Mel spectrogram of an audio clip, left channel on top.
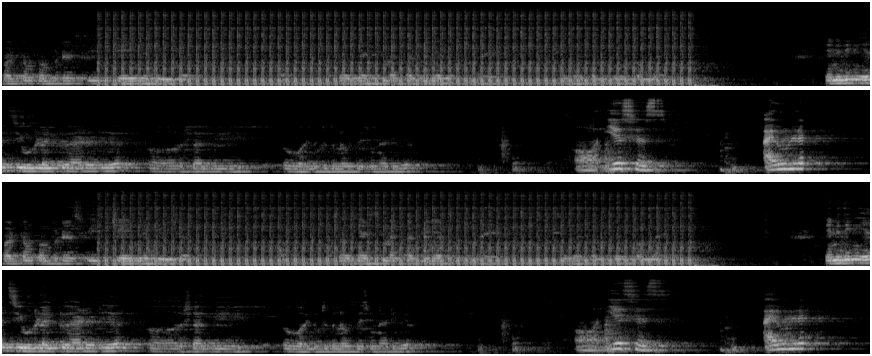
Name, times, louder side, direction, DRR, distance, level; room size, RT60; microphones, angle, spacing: voice 1, 0.0-1.9 2.8-2.9 3.2-5.0 5.5-6.7 8.2-11.1 11.5-12.8 13.4-13.9 14.7-14.9, equal, 85° right, 3.4 m, -29 dB
Drill, 0.9-6.9, equal, 15° left, 1.2 m, -34 dB
voice 2, 14.4-15.3 15.9-16.7, left 2 dB, 70° left, 1.7 m, -25 dB
30.0 x 24.5 x 5.9 m
head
